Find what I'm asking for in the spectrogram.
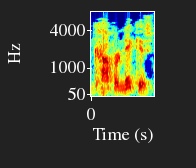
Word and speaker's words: Copernicus: Now here you see the Bible recognizes it wasn't, you know, I mean, Copernicus discovered this, or whatever, however you pronounce his name.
